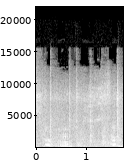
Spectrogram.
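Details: Domestic pigs on a farm where a sow has just given birth to 13 piglets in a little over two hours. Two short, soft squeaky grunts come early and again near the end, under a man talking and a steady background hiss.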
